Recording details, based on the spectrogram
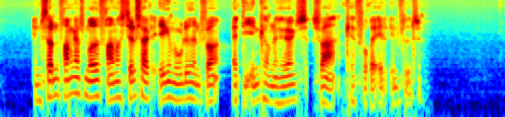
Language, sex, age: Danish, male, 25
